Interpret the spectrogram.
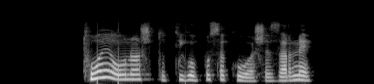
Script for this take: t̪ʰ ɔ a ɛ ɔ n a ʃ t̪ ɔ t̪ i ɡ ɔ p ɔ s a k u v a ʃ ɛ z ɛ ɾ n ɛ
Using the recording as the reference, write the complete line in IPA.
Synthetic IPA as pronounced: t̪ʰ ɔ a ɛ ɔ n a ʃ t̪ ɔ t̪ i ɡ ɔ p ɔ s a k u v a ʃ ɛ z a ɾ n ɛ

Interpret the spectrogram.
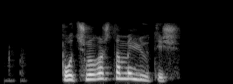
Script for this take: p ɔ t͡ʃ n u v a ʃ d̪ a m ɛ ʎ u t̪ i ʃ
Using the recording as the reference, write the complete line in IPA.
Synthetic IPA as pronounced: p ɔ t͡ʃ n u v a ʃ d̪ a m ɛ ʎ u t̪ i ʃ

